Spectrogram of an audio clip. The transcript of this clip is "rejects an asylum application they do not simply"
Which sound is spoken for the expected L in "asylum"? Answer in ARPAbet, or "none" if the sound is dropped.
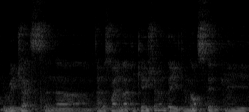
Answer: N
